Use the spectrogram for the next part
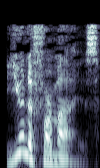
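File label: "uniformize", British English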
